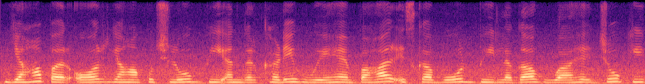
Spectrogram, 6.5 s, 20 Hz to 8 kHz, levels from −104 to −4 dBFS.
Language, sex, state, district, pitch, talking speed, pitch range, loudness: Hindi, female, Chhattisgarh, Bilaspur, 240 Hz, 195 wpm, 230-255 Hz, -18 LUFS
